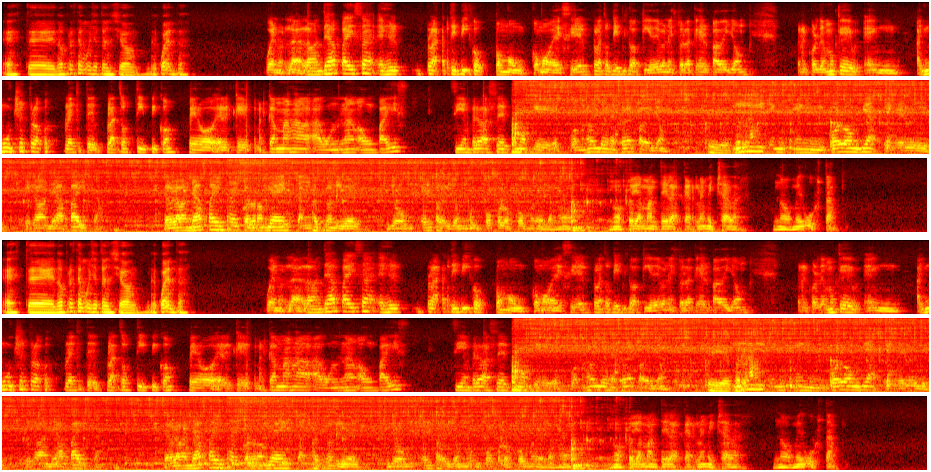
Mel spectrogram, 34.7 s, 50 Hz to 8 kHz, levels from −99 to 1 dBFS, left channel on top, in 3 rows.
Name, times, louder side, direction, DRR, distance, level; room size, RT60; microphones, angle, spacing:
voice 1, 0.0-2.3 20.4-21.0, right 5 dB, 50° right, 0.3 m, -24 dB
voice 2, 3.3-9.7 9.9-16.6 17.2-19.9 20.7-30.3 30.7-32.5 32.8-33.6, left 3 dB, 65° left, 1.0 m, -28 dB
Water tap faucet / Bathtub (filling or washing) / Trickle dribble, 17.3-32.2, equal, 5° right, 0.9 m, -29 dB
5.8 x 2.7 x 2.8 m
head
